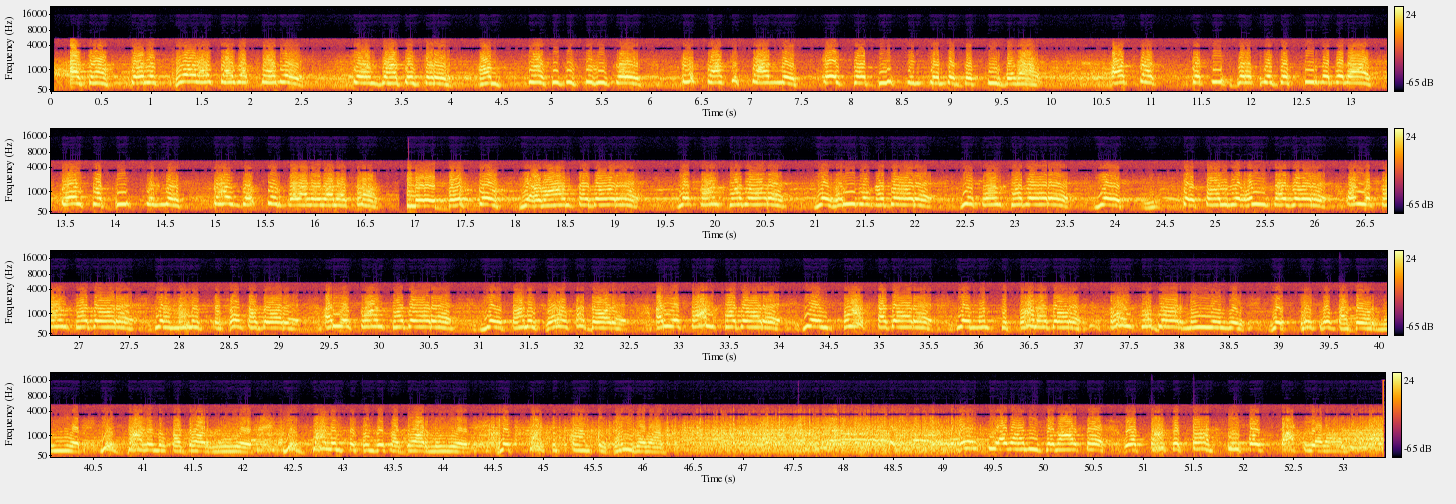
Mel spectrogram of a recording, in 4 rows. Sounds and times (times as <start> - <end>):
Narration, monologue: 0.0 - 47.7, 48.5 - 53.4
Male speech, man speaking: 0.2 - 10.0, 10.6 - 46.2, 49.1 - 53.1.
